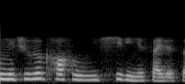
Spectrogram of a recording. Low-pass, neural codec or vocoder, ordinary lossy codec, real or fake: 3.6 kHz; codec, 16 kHz, 0.2 kbps, FocalCodec; AAC, 24 kbps; fake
